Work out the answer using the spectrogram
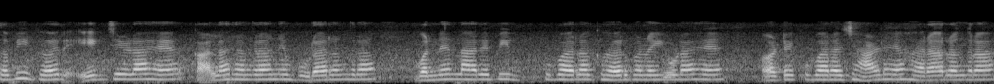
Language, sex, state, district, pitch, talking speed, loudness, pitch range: Rajasthani, female, Rajasthan, Nagaur, 225 Hz, 155 wpm, -18 LUFS, 215-230 Hz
